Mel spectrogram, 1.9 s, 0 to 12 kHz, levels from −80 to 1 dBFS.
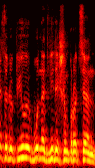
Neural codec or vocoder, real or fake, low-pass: none; real; 10.8 kHz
